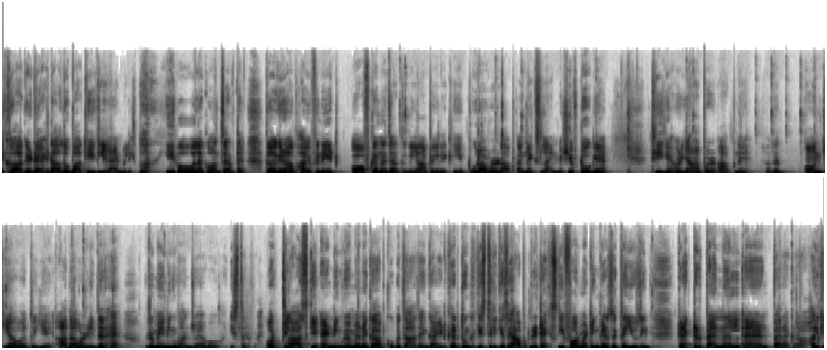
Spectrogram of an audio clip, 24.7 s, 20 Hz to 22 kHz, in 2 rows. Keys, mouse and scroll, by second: 5.7 click, 7.2 ctrl+click, 7.6 ctrl+space, 7.8 click, 8.1 space, 8.7 ctrl+click, 11.0-12.8 typing, 11.1 click, 11.5 click, 12.0 click, 13.2 ctrl+click, 14.6 ctrl+click, 21.3 click.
